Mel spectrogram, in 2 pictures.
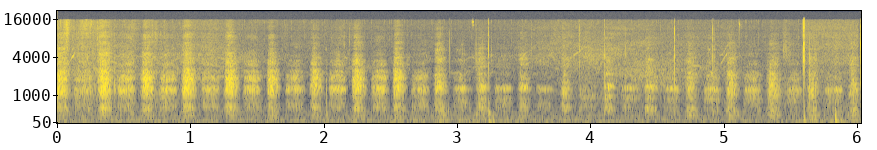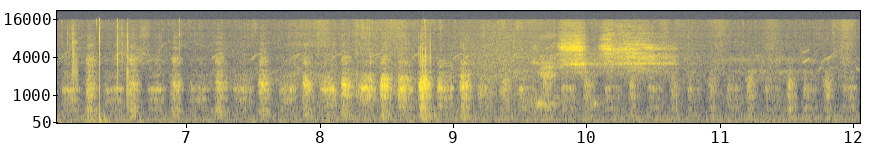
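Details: Labrador Retriever panting during a morning frisbee training routine of walking, stretching and throwing; quick, regular breathy pants about three per second, with some handling noises and a brief louder rustle near the end.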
